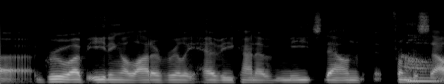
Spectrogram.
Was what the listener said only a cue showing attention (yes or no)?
yes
